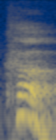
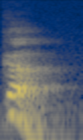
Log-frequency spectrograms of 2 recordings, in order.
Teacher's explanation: तो वाइब्रेशन नहीं होगा जब आप क ख बोलेंगे, लेकिन ख बोलने में क से ज्यादा ताकत लगानी पड़ती है। जब क बोलेंगे तो अल्प प्राण, कम ताकत, क अधिक ताकत, ख। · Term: महाप्राण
